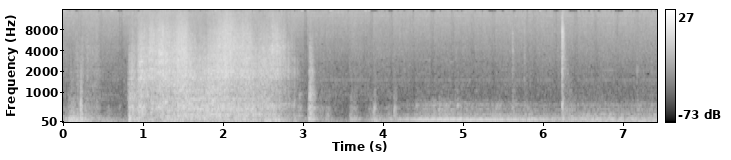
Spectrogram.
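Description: Inside the cab of a Toyota Hilux rolling over at 80 km/h with no rollover protection: a sharp impact about a second in, then two seconds of loud crashing and scraping as the unprotected cab body crushes against the ground, and another hit near three seconds. Once the truck comes to rest, a steady low hum remains.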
